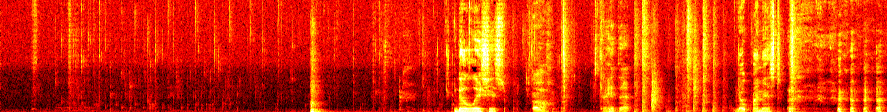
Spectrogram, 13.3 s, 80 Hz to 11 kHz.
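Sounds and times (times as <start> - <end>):
person drinking water sipping and swallowing: 0.4 - 6.9
speech: 6.8 - 8.4, 9.1 - 9.6, 11.0 - 12.0, 12.6 - 13.3
laughter: 11.8 - 13.3.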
